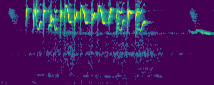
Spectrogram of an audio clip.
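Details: Burst of bright, rapidly undulating trills lasting over two seconds, ending in quieter faint slurred notes. A Kolibri Muncang sunbird gives this song to coax a non-singing bird into song.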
